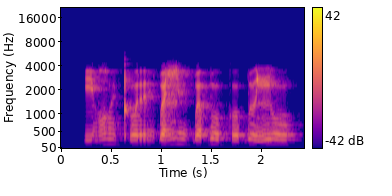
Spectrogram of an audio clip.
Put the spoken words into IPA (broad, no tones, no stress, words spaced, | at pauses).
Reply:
jə̤ʁʷe̤ kʼure̤ɓəɮe̤ ɓəɓu kuɓɯ ɲu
